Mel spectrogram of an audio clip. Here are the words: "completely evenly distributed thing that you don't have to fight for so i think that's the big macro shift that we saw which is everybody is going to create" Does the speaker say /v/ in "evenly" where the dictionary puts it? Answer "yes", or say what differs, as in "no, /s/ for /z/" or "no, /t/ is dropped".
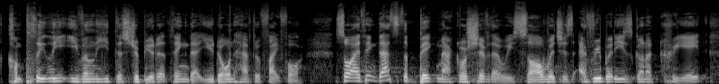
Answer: yes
